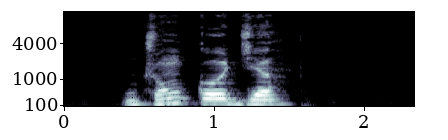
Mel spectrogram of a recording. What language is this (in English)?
Ghomala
